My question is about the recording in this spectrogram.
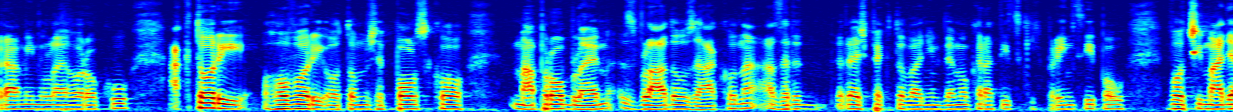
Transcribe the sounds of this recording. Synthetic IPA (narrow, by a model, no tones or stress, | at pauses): ɾaminulɛːɦɔɾɔkuʔa̰kt̪ɔɾiːɦɔʋɔɾiːɔt̪ɔmʒɛpɔlskɔ | maːpɾɔblɛːmzʋlaːd̪ɔʊzaːkɔna̰ʔa̰zɾɛʃpɛkt̪ɔʋaɲiːmd̪ɛmɔkɾat̪it͡skiːxpɾint͡siːpɔʊʋɔt͡ʃimaɟ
